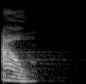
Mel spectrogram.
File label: ouch passion; chaac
